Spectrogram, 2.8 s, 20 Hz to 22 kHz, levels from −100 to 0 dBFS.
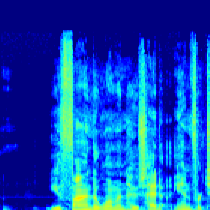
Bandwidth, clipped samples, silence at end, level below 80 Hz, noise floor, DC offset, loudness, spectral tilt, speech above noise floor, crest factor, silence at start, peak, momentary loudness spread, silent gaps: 19 kHz; under 0.1%; 0 s; -86 dBFS; -80 dBFS; under 0.1%; -38 LUFS; -3 dB/octave; 41 dB; 24 dB; 0.7 s; -16 dBFS; 10 LU; none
